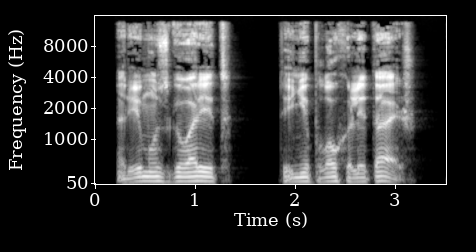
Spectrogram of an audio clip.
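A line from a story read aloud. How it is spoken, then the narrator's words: Deep bass interjection. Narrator (Russian): вставил Кингсли бруствер густым басом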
